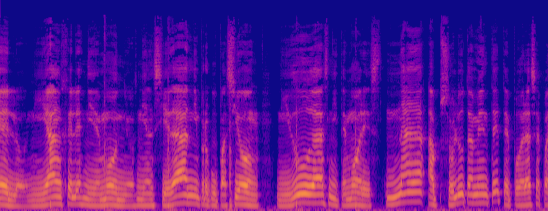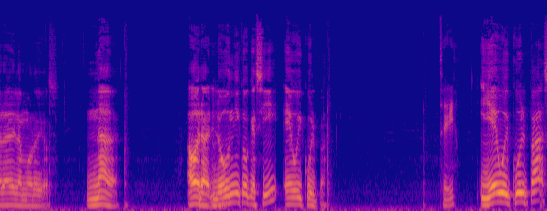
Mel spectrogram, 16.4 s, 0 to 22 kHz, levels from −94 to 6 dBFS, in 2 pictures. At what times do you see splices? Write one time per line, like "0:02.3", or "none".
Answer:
none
